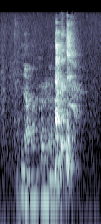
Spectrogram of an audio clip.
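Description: A person's voice: one short vocal outburst lasting about a second, loudest and sharpest just after a second in.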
